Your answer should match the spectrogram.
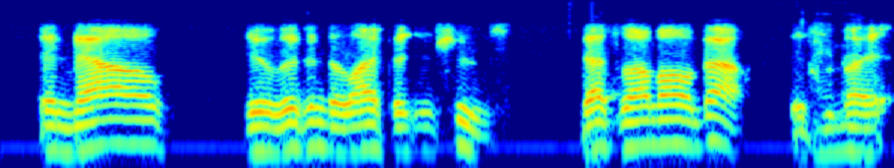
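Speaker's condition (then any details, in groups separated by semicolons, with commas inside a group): Muscular dystrophy; congenital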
